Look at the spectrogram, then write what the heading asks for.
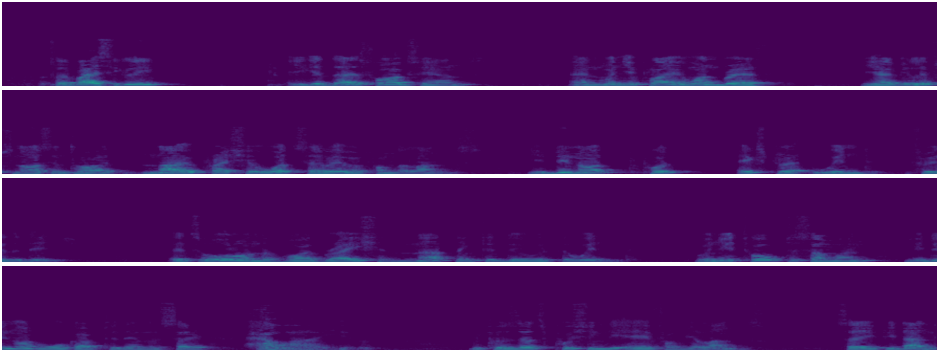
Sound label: Didgeridoo teach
